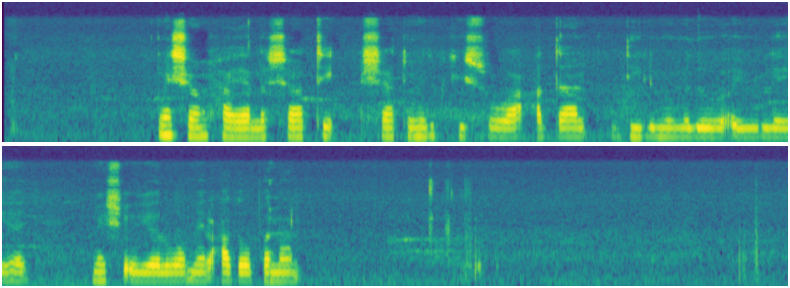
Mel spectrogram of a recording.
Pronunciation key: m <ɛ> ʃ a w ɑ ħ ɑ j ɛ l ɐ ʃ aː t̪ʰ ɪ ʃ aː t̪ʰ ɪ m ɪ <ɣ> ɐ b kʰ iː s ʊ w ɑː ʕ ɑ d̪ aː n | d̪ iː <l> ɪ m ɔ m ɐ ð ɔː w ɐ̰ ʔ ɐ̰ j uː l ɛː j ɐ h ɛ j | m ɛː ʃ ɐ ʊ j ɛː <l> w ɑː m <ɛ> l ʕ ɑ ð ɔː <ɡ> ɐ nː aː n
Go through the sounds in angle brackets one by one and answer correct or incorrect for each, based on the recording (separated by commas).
incorrect, incorrect, correct, correct, incorrect, incorrect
